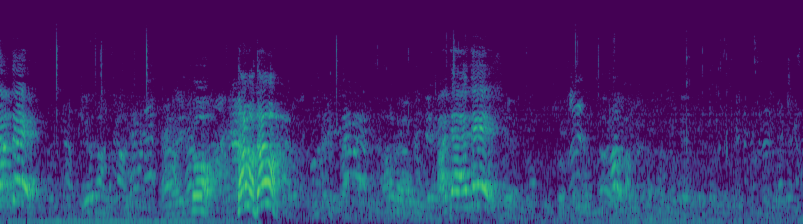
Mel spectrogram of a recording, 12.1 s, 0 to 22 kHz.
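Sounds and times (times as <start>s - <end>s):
men calling and shouting: 0.0s - 12.0s.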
